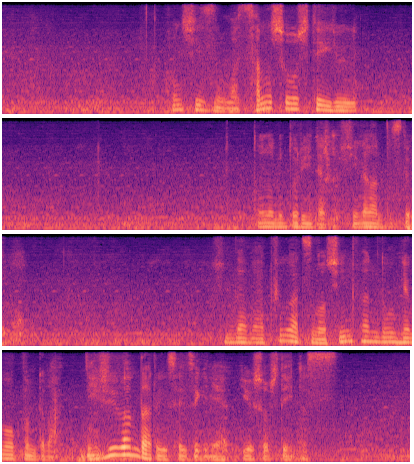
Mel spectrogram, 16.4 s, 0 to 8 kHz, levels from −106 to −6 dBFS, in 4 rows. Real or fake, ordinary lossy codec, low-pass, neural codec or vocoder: fake; none; 7.2 kHz; codec, 24 kHz, 0.9 kbps, WavTokenizer, medium speech release version 2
